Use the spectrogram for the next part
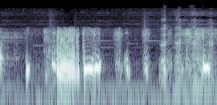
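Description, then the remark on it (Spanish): A voice imitates reindeer farting: a long, loud, buzzy raspberry followed by a series of short sputtering bursts, with no speech. “se están echando pedos así”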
